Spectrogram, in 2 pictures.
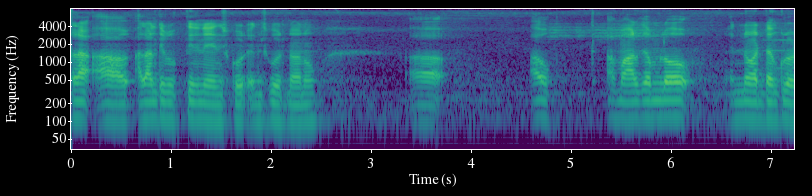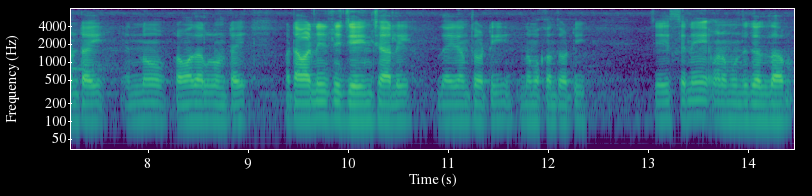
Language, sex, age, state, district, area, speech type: Telugu, male, 18-30, Telangana, Vikarabad, urban, spontaneous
